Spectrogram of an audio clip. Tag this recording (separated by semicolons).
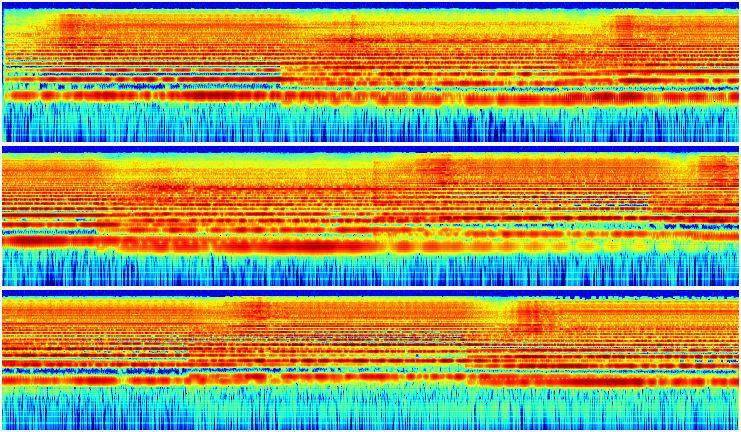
classic; ensemble; orchestra; orchestral; strings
